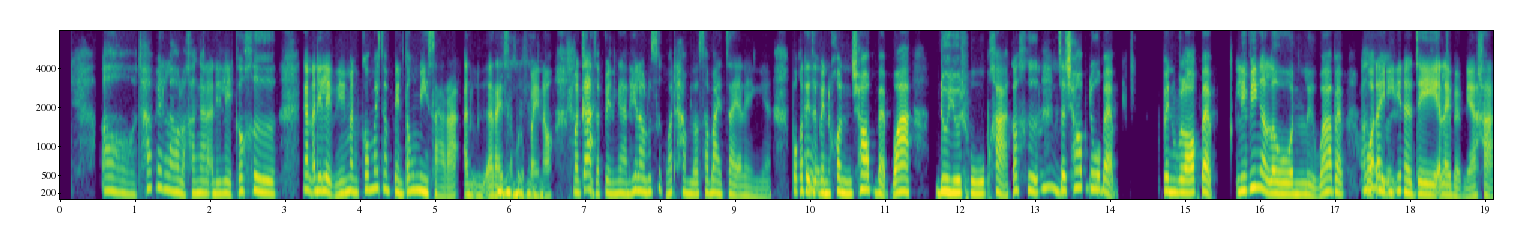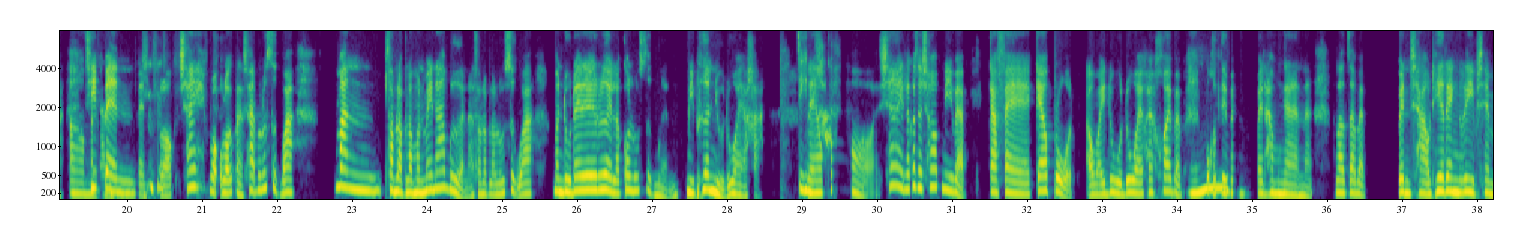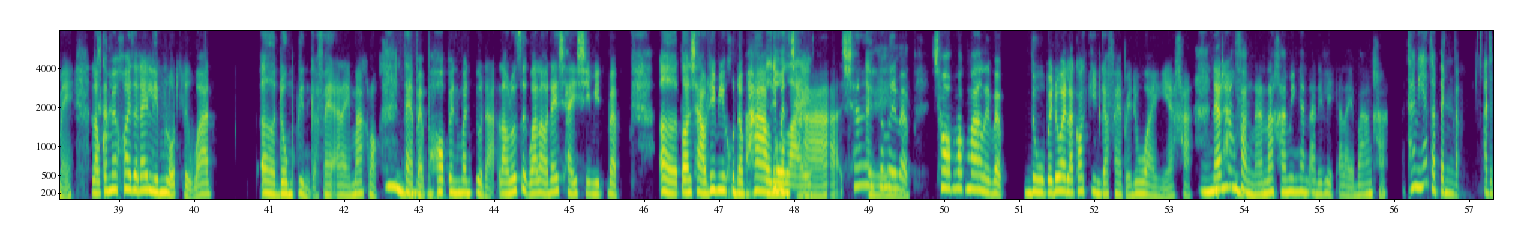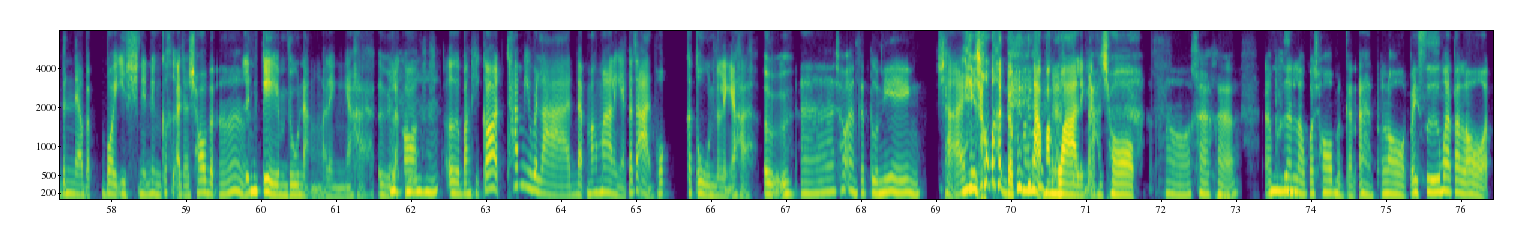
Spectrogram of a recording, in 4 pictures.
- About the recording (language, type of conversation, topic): Thai, unstructured, ถ้าคุณอยากโน้มน้าวให้คนเห็นความสำคัญของงานอดิเรก คุณจะพูดอย่างไร?
- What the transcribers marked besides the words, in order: chuckle; other background noise; in English: "Living Alone"; in English: "What I eat in a day"; chuckle; tapping; chuckle; laughing while speaking: "ใช่ ชอบอ่านแบบมังงะ"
